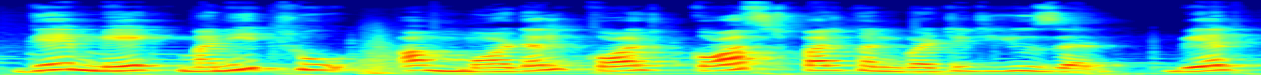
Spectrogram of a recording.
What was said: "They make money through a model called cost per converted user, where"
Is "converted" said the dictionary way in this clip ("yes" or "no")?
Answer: yes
